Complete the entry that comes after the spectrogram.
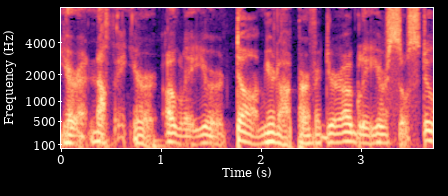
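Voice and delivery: soft, hushed half-whisper stage whisper. Retelling a movie scene where a shadow figure half-whispers insults: imitating a half-whisper. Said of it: "Shadow Mary, like, whispering, like".

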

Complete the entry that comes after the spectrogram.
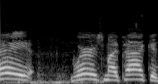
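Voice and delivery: cheerful, eager, excited. Showing two ways to read a line, the speaker reads it excited. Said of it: "Like, excited".

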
